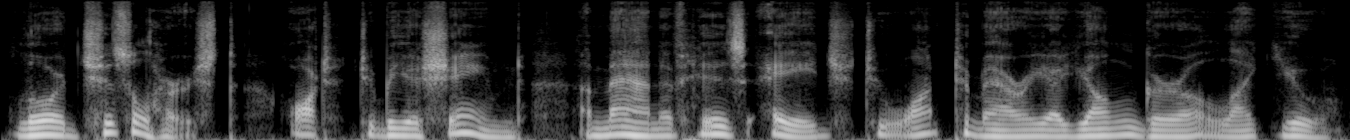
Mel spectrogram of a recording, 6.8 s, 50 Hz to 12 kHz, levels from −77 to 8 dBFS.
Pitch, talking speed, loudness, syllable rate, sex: 125 Hz, 180 wpm, -17 LUFS, 4.4 syllables/s, male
